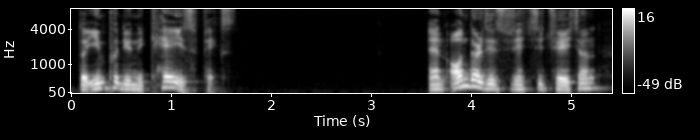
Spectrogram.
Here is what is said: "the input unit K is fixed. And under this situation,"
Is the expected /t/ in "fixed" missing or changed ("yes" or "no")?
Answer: no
